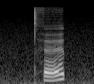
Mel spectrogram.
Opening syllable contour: rising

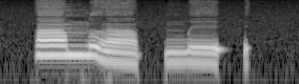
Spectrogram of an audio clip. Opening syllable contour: high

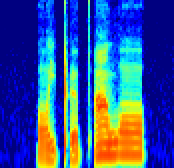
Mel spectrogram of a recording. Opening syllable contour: low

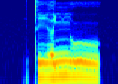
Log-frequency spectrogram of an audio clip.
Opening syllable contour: rising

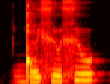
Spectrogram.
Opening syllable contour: low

